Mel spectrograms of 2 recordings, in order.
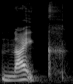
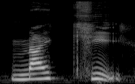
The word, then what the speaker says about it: Nike: with this sports brand, which is called Nike. Is it? No, it's not. It's called Nike.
